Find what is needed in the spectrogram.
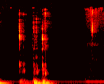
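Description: Computer keyboard keystrokes: about four quick clicks in the first second as a short word is typed, then a pause.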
